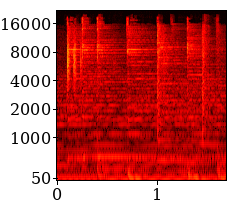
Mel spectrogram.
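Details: Throat-sound vocal tic demonstrated by an adult woman with Tourette syndrome, a tic disorder; she tics when stressed or excited.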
